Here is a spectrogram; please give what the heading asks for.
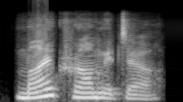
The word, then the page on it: micrometer: Indian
